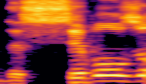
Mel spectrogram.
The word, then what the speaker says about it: Sybils: And one of the coolest things I found in your biography, your background, is that you've been active with something called the Sybils Awards. Am I pronouncing that right? Yeah. – You are.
